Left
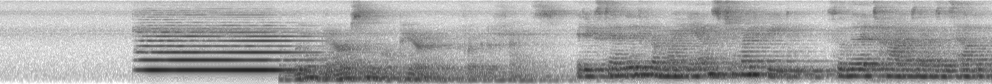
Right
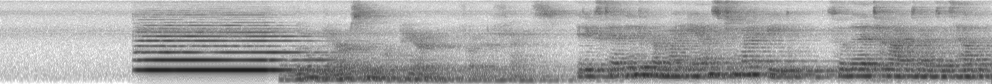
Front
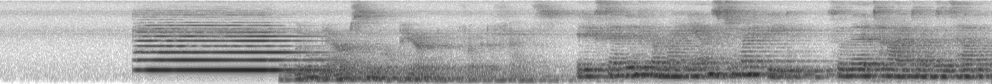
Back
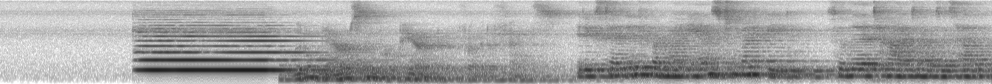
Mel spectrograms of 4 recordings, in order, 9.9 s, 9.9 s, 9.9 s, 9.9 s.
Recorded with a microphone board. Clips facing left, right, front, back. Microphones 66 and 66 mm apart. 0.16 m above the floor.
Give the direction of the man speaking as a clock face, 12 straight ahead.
9 o'clock.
